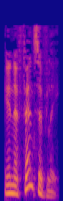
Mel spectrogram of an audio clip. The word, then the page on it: inoffensively: British English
